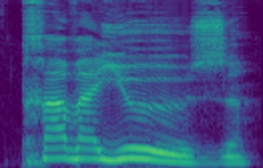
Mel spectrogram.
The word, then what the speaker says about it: travailleuse: R al final, travailleur, y al femenino se debe escuchar la Z al final, y no se pronuncia la E al final, travailleuse.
